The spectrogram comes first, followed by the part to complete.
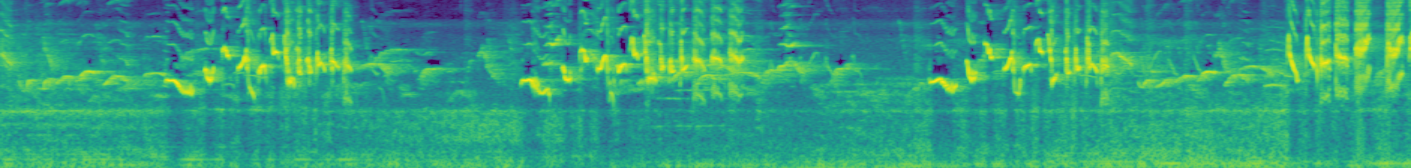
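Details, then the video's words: Oriental magpie-robin (kacer) in persistent gacor ngotot song, bongkar isian: four phrases of warbled, slurred whistles, each breaking into rapid sharp chip trains, about every four seconds, with a faint steady hum behind. "KICAUAN OBAT KACER SETRES CEPAT SEMBUH DAN GACOR NGOTOT BONGKAR ISIAN"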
